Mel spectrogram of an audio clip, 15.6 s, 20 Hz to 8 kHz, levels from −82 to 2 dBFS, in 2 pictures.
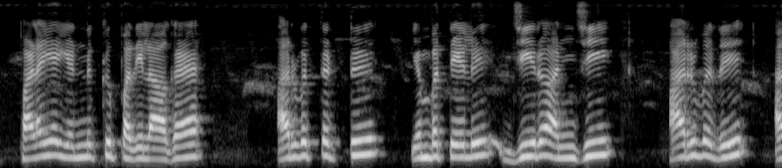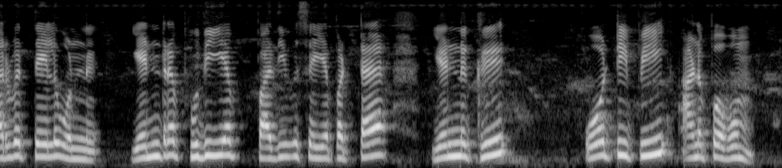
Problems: none marked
